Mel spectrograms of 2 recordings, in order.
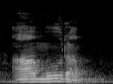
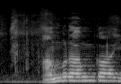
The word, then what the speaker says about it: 아므람: 아브람이었던 발음하고 좀 비슷하죠. 아므람.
